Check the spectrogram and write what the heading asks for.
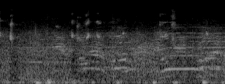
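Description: Basketball dribbled on a hardwood court, several bounces in a row, over the steady background noise of an arena crowd.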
